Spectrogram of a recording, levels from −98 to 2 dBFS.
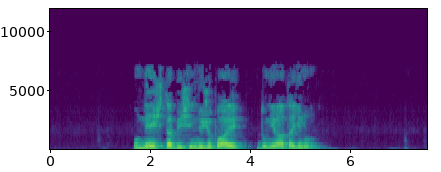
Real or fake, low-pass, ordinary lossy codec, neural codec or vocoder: fake; 7.2 kHz; MP3, 32 kbps; codec, 16 kHz, 16 kbps, FreqCodec, smaller model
